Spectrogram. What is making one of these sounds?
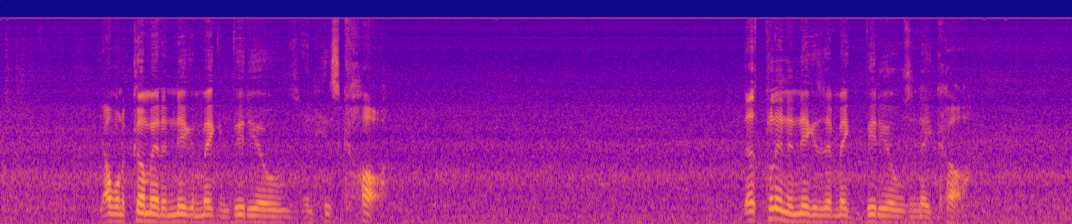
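A man speaks close to the microphone in short bursts.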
